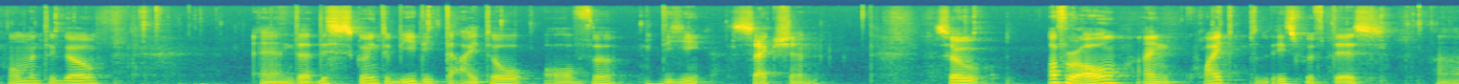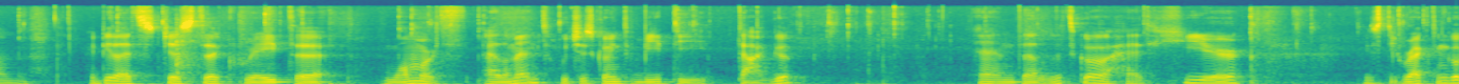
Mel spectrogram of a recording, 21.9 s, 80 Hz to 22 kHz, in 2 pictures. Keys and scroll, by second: 17.3 r.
